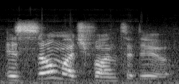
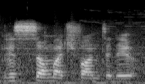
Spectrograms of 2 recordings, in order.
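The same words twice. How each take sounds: First: Slow, drawn-out British delivery; exaggerated British accent. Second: Said in the usual way. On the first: Shown as a demonstration. Streamer showing off his dubbing voice, exaggerated British accent.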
